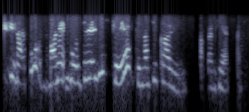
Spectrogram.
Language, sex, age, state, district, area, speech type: Bengali, female, 30-45, West Bengal, Darjeeling, urban, conversation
